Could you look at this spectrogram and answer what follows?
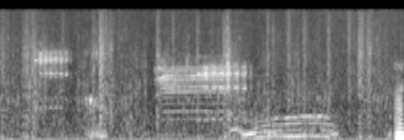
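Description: A sheep due for shearing lets out one drawn-out, quavering bleat, fairly faint against a steady background hiss.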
